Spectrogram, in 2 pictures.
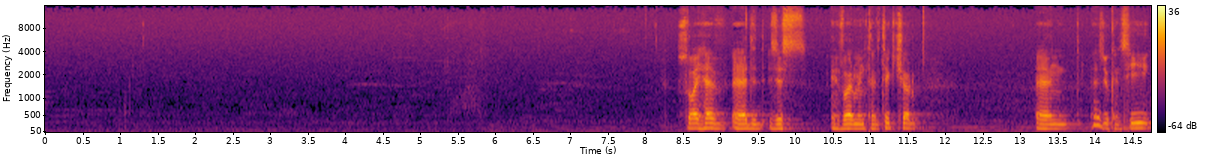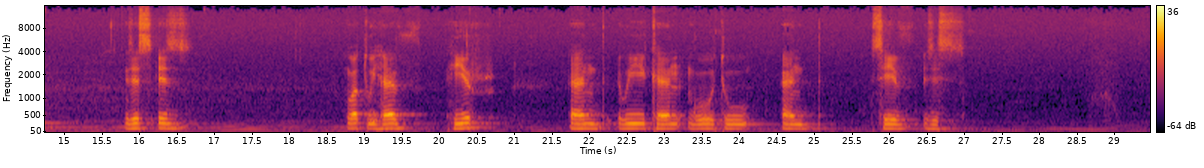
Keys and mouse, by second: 11.6 shift+z, 16.8-21.0 middle drag, 24.0-25.6 drag, 27.1 click.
